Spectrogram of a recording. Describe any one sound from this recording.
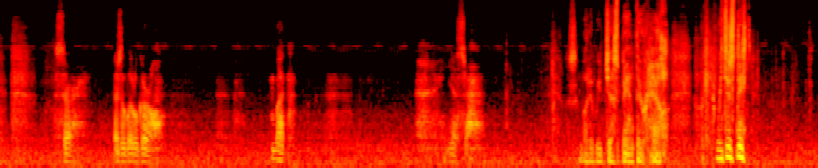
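A man speaks urgently and pleads.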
